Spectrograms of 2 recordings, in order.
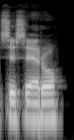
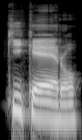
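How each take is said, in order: First: The name starts with a soft consonant sound. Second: The name starts with a hard K sound. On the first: It follows modern Italian pronunciation. The speaker calls it wrong. "So he said Cicero" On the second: It follows the Latin pronunciation. The speaker calls it right. "but really it should be Kikero"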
